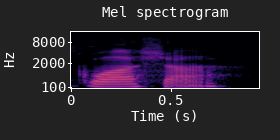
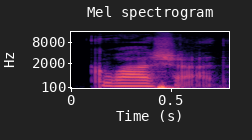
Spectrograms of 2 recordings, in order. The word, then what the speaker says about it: Gua Sha: I think it's Gua Sha. – Gua Sha.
